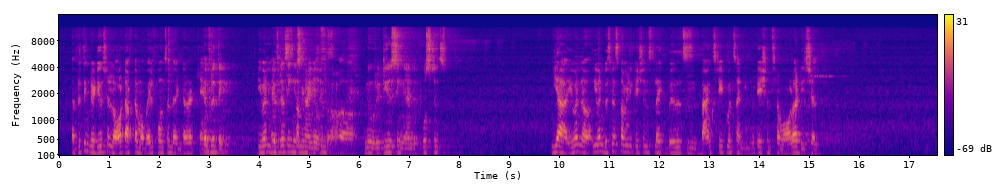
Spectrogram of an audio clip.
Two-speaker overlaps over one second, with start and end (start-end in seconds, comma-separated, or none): 4.2-5.6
